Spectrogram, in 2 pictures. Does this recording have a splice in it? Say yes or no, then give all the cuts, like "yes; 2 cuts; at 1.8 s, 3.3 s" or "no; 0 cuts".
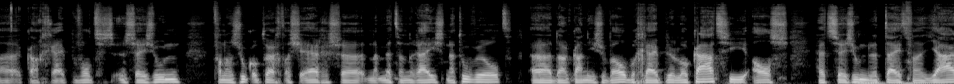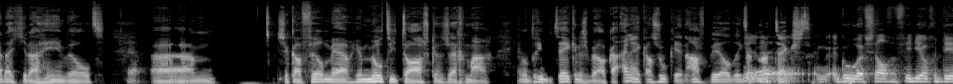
yes; 3 cuts; at 5.2 s, 14.7 s, 17.0 s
